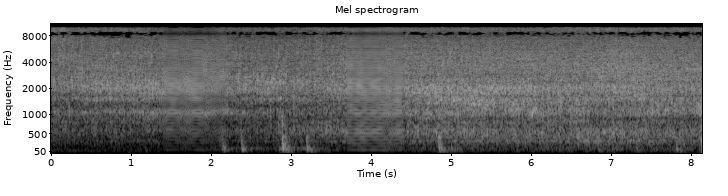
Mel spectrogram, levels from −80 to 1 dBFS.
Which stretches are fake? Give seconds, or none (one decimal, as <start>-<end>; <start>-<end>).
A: 1.4-2.2; 3.7-4.4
